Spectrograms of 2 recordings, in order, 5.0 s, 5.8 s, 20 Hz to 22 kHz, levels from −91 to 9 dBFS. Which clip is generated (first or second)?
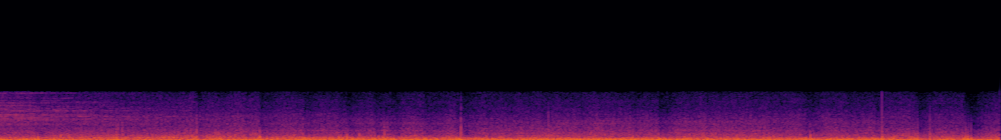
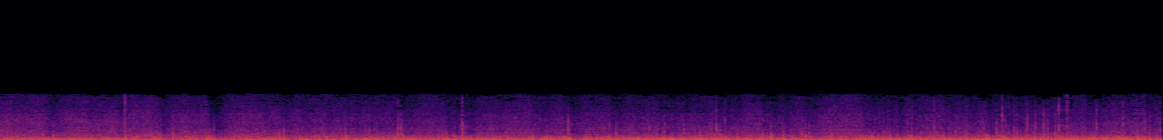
second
